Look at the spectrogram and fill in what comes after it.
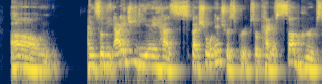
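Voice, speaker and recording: A man's fairly high, somewhat breathy voice with a dark, mellow tone, ordinary pitch variation and audible room echo. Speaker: games user researcher. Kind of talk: guest lecture. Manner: fast.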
